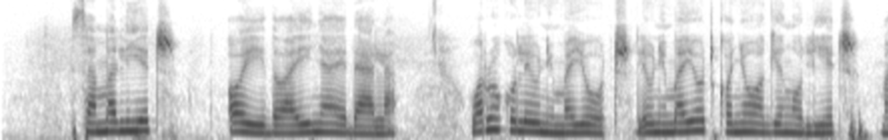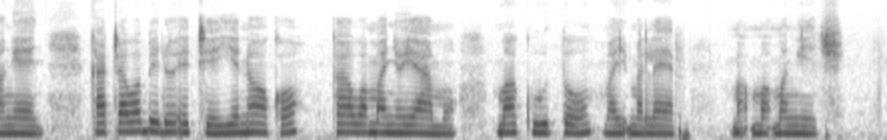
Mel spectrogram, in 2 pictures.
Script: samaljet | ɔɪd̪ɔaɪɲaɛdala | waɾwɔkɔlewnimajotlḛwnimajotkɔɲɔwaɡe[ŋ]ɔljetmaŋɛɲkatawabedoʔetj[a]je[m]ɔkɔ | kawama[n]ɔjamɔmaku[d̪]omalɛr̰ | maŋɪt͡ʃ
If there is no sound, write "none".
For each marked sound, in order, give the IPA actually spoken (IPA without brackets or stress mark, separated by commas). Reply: ŋ, e, n, ɲ, t̪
